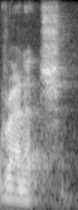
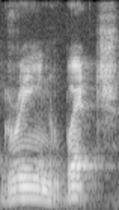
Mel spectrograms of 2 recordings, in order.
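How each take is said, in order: First: The name is said in a British way. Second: The name is said in an American way.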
